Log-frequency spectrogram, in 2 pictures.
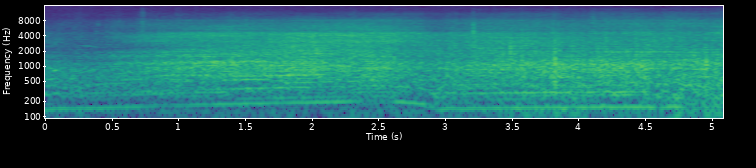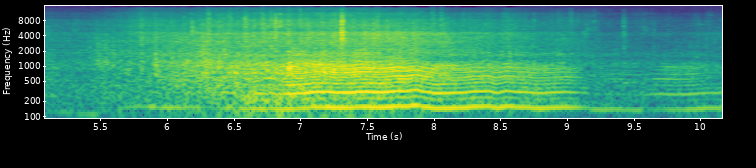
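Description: Gravel crunches and sprays under a car's tyres.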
